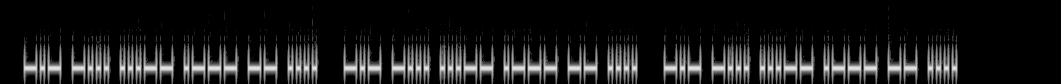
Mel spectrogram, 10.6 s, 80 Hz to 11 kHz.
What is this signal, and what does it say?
Morse code, heard as a keyed tone, about 28 wpm, 700 Hz. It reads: KB3JMH KB3JMH KB3JMH
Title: USA Call Signs Repeated 3x 30wpm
